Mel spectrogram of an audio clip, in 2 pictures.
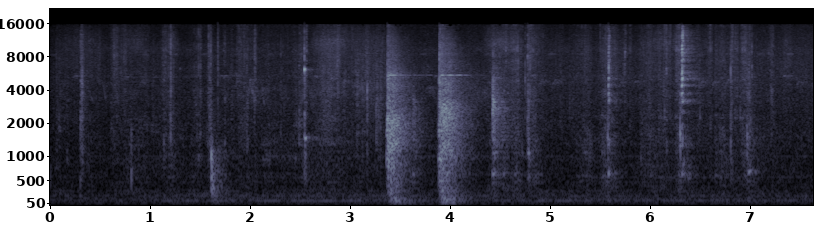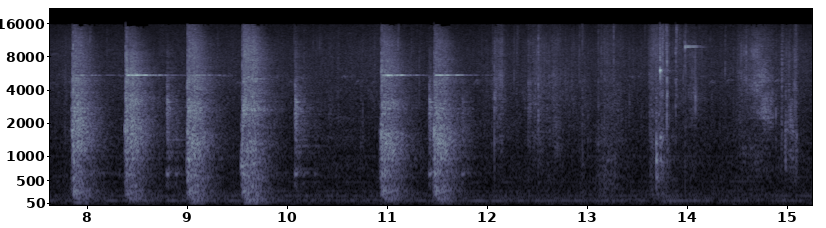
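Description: Heavy knocks on rotten wood wall framing as a stud is kicked and knocked loose at its foot: a dozen or so blows in uneven clusters, the loudest a run of four about half a second apart midway, some leaving a brief metallic ring.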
